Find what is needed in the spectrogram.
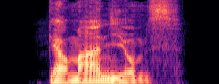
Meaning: genitive singular of Germanium
- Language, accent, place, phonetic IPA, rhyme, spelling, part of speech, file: German, Germany, Berlin, [ɡɛʁˈmaːni̯ʊms], -aːni̯ʊms, Germaniums, noun, De-Germaniums.ogg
